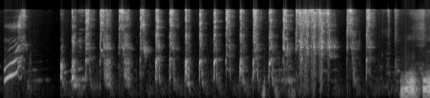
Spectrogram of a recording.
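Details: A young hand-reared monkey, impatient for its morning milk, utters a rapid run of short, sharp squeaky cries, roughly three per second, opening and closing with longer wavering wails, while a woman talks in Indonesian.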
